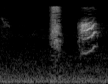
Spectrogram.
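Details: A short female double-collared seedeater call, a quick high chip then a drawn-out squeak falling in pitch, meant to excite males.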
